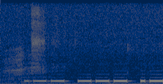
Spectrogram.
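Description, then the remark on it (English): Morse code from a radio receiver: a single steady pitched tone keyed on and off in short and long beeps, fairly quiet, over a low background rumble and hiss. “And maybe we should be able to hear some Morse code.”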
